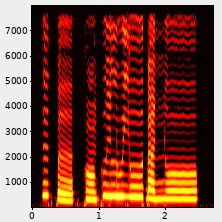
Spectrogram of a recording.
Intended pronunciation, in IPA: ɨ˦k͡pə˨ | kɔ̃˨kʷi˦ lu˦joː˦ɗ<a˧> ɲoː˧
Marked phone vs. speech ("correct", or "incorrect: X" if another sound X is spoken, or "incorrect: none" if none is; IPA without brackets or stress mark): correct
